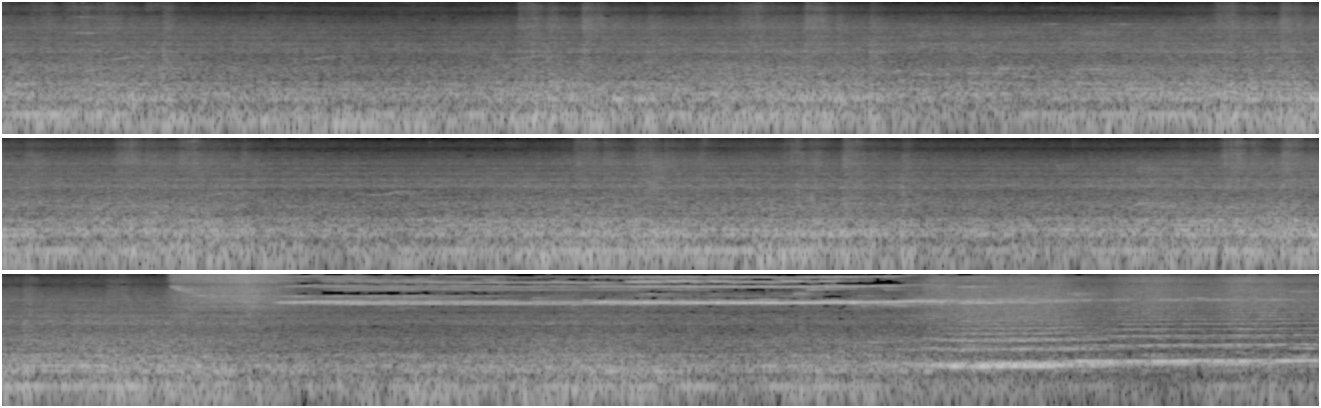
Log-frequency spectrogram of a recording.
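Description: Passenger coaches of an express train rolling slowly past the platform with a steady low rumble. About two-thirds of the way through, a high, ringing wheel or brake squeal sounds for about five seconds. Near the end it gives way to a lower, drawn-out squealing tone.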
